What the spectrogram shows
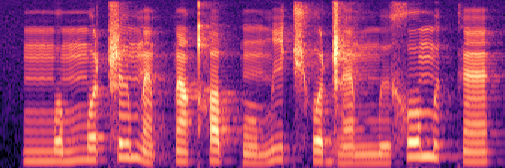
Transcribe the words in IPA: mː ʊ˨ mː ʊ˧ ʈ͡ʂ ɨ˦ m ɛ̃˨ pː ɛ̃˧ qʰ u˧ pː ũ˨ m i˦ t͡ʃʰ ʊ˧ ɖ͡ʐ ɛ̃˨ mː ɨ˨ x o˦ m ɨ˦ kː ɛ̃˧

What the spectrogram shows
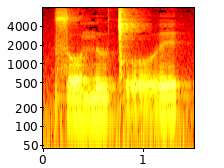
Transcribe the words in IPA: z o n ɯ ɡ͡ǀ o̰ ɪ̯

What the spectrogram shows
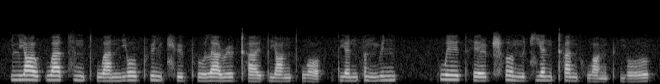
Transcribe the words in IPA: l j ɑ˥˩ ʊ̯ p w ä˥ t͡s ə˥˩ n t̪ʰ w a˧˥ n j o˥˧ ʊ̯ pʰ y˥˩ n t͡ɕʰ y˧˥ pʰ u˧˥ l ä˥˧ ɻ ɻ̩˥˩ kʰ a˧˥ ɪ̯ t̪ j ɑ˥ ŋ t̪ʰ w ɔ˥˩ | t̪ j ɛ˧˥ n f a˧ n m y˥ n | k w e˥ ɪ̯ t̪ʰ e˧˥ ɪ̯ ʈ͡ʂʰ ɤ˥˩ n̪ u˩ t͡ɕ j ɛ˥˧ n kʰ a˥˩ n x w ɑ̰˨˩ ŋ pʰ j o˧˥ ʊ̯

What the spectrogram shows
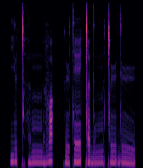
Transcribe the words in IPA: j ɨ ǀʰ ə̤ mː ə̤ v ɒ kː ʉ t eː ǀ ə d̪ ɨ mː ə ǀ ʉː d̪ ʉː

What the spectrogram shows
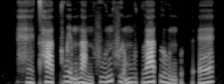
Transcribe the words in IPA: h ɛ̤˨˩ t̪ʰ a˨˩ t̚ k w ḛ˧˨ m n a˧˩ n f u˨˦ n f ɨ̰˧˨ ə̯ m u˨˩ t̚ l a˦˥ t̚ l ṵ˧˨ n ʔ | ʔ ɛ˨˦

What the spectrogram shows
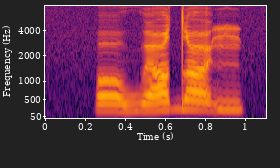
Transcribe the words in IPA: ɔ w œ dˤ y ŋ

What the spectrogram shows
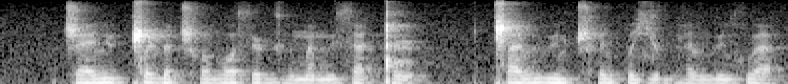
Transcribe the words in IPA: ʈ͡ʂ æ l ʉ ǁ ə˞ l ɾ a ʈ͡ʂʰ ɔ v ɔ s ə˞ ɡʱ ə m a m ʉ s a ǃ ə˞ | ǁ a l v ʉ l ʈ͡ʂʰ ə l p ə ʑ ə˞ bʱ a l v ʉ l χʷ a

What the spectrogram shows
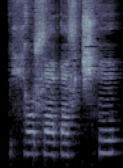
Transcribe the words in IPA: ç o ɬ ɛ ʔ ɛ ɬ t͡ʃʰ ɪ

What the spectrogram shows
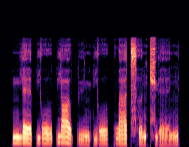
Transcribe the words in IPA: m j ɛ˥˩ p j o˥ ʊ̯ p j ɑ˥˩ ʊ̯ p y˨˩ n p j o˧˥ ʊ̯ k w ä˥ t͡sʰ ə˧˥ n t͡ɕ ɥ ɛ˨˩˦ n

